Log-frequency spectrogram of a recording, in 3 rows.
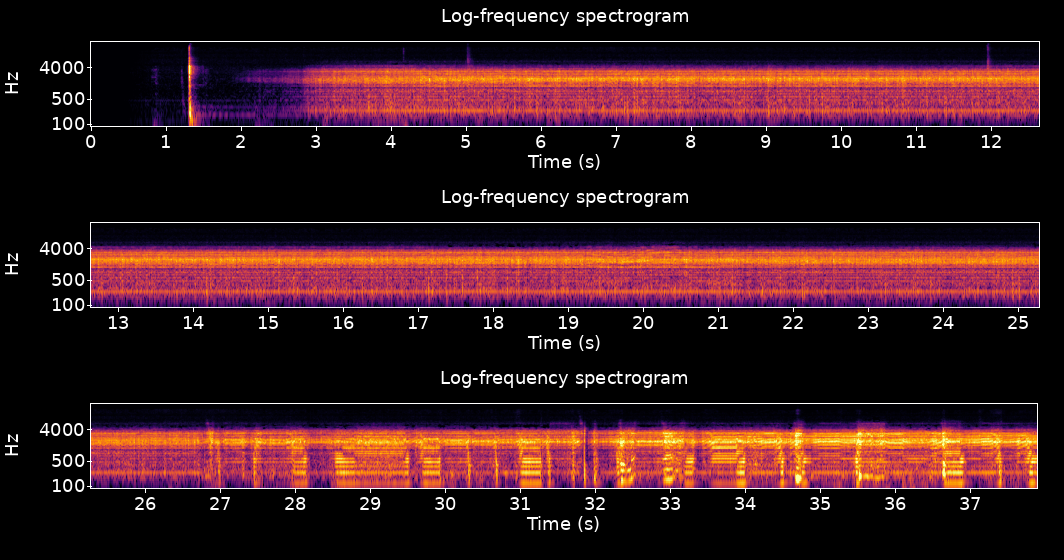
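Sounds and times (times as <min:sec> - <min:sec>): radio switch click: 0:01.2 - 0:02.3, 0:11.9 - 0:12.2
radio static and whine: 0:02.0 - 0:37.9
broken radio signal fragments: 0:02.1 - 0:37.9.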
